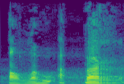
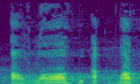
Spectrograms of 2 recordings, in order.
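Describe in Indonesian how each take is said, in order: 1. Huruf r di akbar tipis dan ringan. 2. Huruf r di akbar tebal dan berat. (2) "kalau akbar ini dibaca sukun, maka rohnya juga tebal"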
